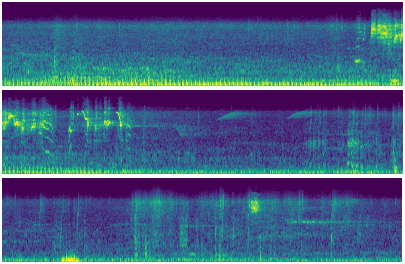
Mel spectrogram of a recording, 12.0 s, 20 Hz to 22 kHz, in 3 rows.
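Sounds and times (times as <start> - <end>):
baby monkey squealing: 3.4 - 5.4.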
